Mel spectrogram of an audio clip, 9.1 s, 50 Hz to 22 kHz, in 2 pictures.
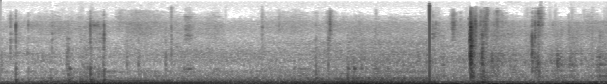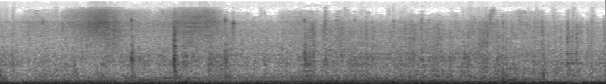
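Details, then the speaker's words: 2005-up D40 Nissan Frontier driving over bumps after wrapping the hood latch in 3 wraps of electrical tape: deep road rumble and soft thumps, front end quiet, the hood squeak gone. "What? No way did that just work. That whole time. 3 wraps of black electrical tape solved the problem."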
